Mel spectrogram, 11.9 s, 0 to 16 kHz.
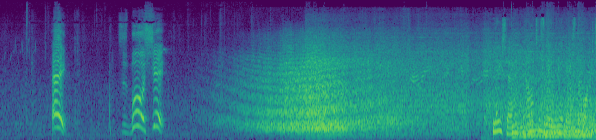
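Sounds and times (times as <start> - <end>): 
speech: 1.1 - 1.4, 2.4 - 3.4, 9.9 - 11.9
private jet engine roaring and whining while taxiing along a runway: 3.7 - 11.9.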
